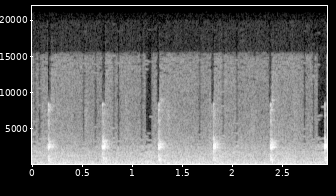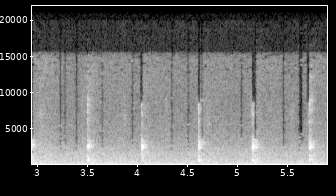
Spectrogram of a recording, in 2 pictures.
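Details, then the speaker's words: Restored Seth Thomas weight-driven clock movement, out of its case after pivot work and bushing, no gong yet: crisp, evenly spaced ticks about one per second with a strong, steady beat; normal ticking. "we've got it up running hanging here that's the weight you hear it ticking i just did the count no gong yet"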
